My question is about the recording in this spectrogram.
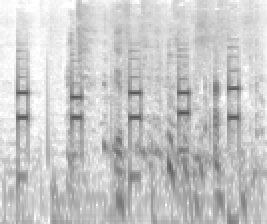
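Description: Telephone keypad dialing tones sound as five short, crisp two-pitched beeps spaced roughly half a second apart over a faint background.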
